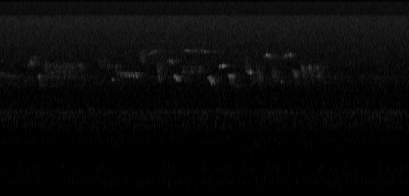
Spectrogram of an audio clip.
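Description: Near silence: room tone, with a few very faint, short high chirps through the middle.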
